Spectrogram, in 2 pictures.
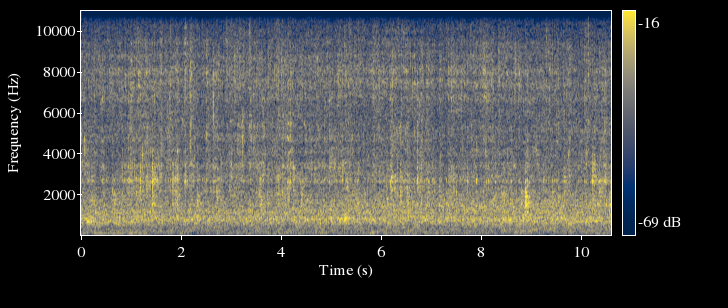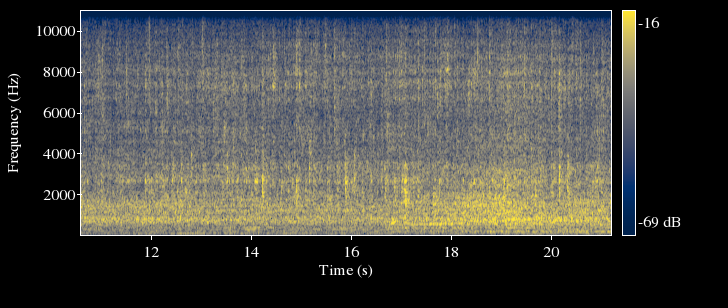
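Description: Steady rain falling, a fine hiss with scattered single drops ticking close by.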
